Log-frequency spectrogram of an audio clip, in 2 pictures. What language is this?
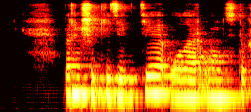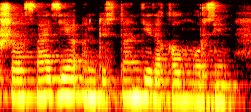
Kazakh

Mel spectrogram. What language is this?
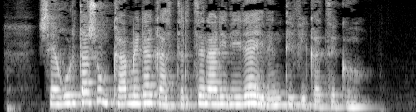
Basque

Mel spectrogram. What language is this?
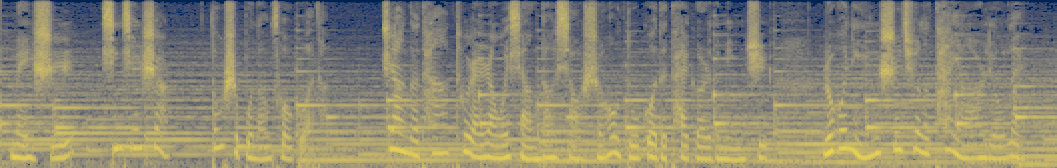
Chinese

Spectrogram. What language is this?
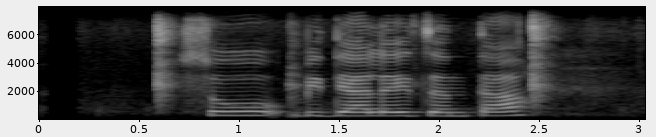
Nepali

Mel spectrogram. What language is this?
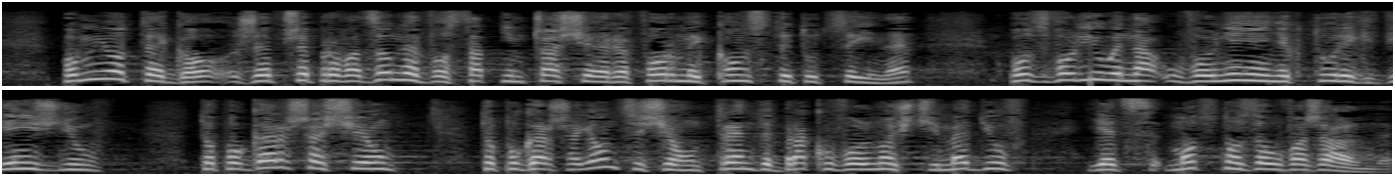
Polish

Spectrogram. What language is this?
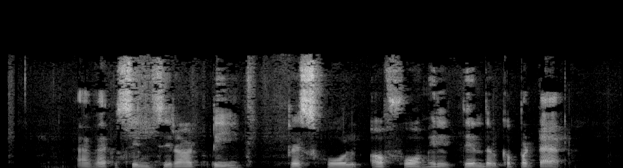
Tamil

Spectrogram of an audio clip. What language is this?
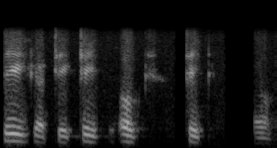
Sindhi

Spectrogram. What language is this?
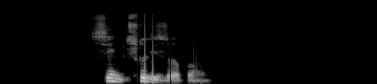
Laz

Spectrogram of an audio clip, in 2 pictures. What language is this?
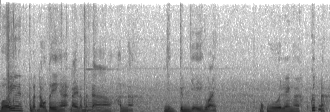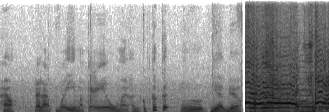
Vietnamese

